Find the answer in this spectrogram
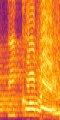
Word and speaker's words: picolé: Na palavra picolé, eu tenho 3 sílabas, certo? Eu tenho 3 sílabas. Foi o que aconteceu ali, de lá para cá. Picolé. O lé é a sílaba mais forte. Então, se é a última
